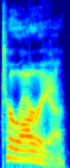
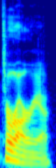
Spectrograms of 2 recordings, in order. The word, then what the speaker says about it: Terraria: It looked like Terraria. Now say Terraria. Is it Terraria, not Terraria? Oh, am I saying it wrong? Huh? Well, I say Terraria, you know, lime, I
